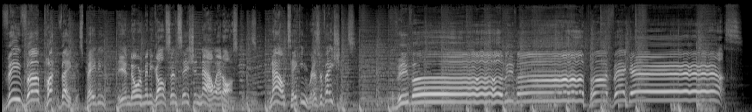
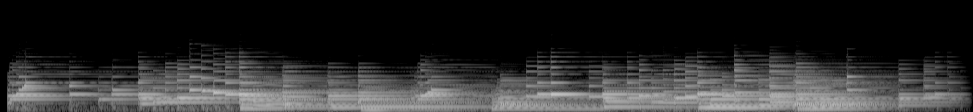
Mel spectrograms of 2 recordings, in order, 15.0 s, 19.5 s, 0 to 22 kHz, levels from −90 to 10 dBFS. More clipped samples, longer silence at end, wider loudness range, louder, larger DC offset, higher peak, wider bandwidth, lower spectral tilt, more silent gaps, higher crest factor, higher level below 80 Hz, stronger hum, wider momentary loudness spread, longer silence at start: neither; first, 0.3 s vs 0.15 s; about the same, 5 LU vs 5 LU; first, -17 LUFS vs -25 LUFS; neither; first, -2 dBFS vs -8 dBFS; first, 19 kHz vs 4 kHz; second, -4 dB/octave vs -9.5 dB/octave; neither; about the same, 16 dB vs 16 dB; first, -38 dBFS vs -44 dBFS; neither; first, 17 LU vs 13 LU; about the same, 0.05 s vs 0.15 s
